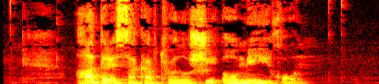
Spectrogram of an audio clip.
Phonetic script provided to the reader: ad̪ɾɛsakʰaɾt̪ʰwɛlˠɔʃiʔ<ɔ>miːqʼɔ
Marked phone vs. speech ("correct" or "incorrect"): correct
